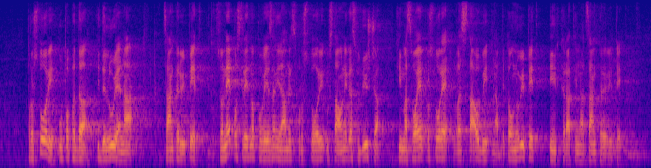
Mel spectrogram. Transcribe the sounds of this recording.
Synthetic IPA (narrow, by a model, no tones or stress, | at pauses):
pɾɔst̪oːɾiupəpəd̪əkid̪ɛlujɛnat̪saŋkəɾʋipeːt̪sɔnɛpɔsɾeːd̪nɔpɔʋeːzaninamɾɛt͡ʃspɾɔst̪oːɾiʔust̪awnɛɡasɔd̪iʃt͡ʃa | kiːmasʋɔːjɛpɾɔst̪oːɾɛʋəst̪awbinabɛt̪ɔwnɔʋipeːt̪ | inxkɾaːt̪inat̪saŋkəɾɔʋipeːt̪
